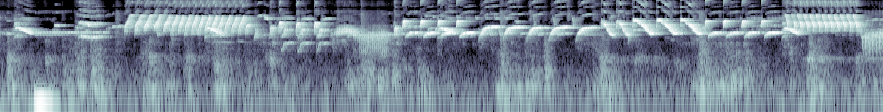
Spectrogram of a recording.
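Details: Canary song full of rapid rolling trills and high chirped phrases, changing tone every second or two, with a long bright trill near the end.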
